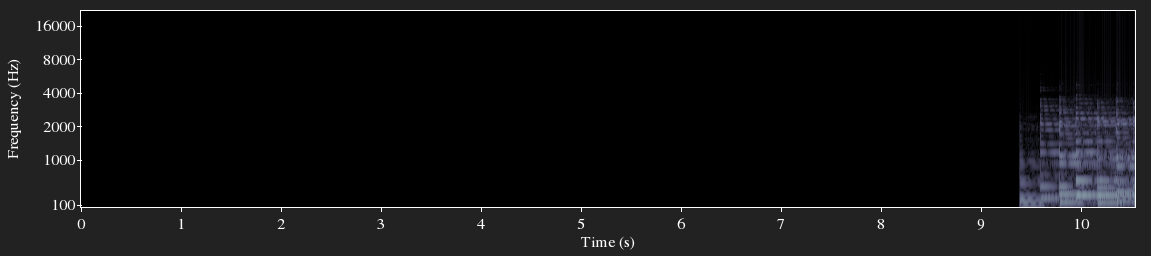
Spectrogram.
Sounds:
Music

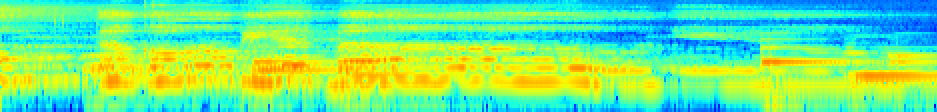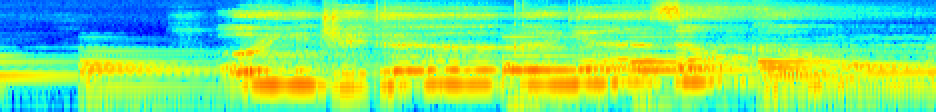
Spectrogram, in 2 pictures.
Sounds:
Music, Lullaby

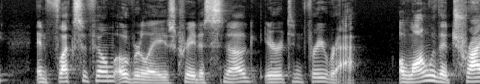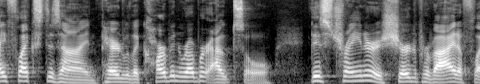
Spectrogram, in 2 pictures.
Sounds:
Speech

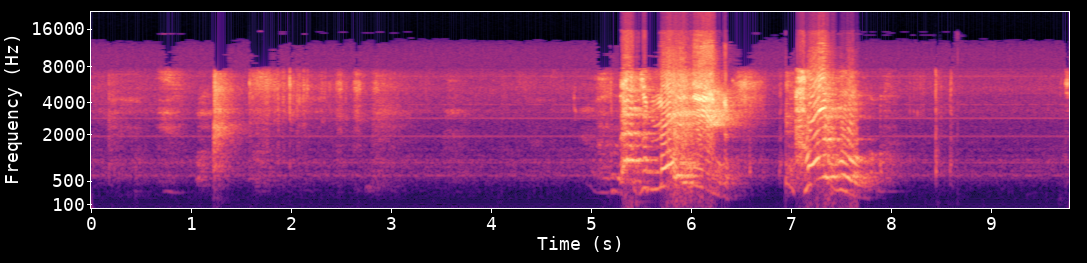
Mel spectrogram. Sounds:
Speech, inside a small room

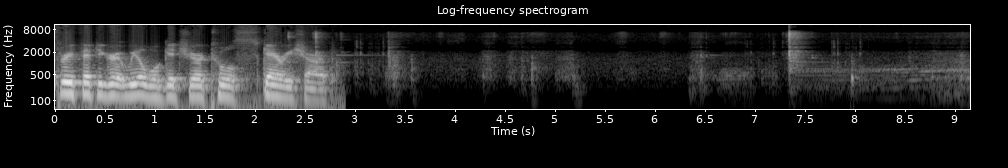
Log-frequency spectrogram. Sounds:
Tools, Speech

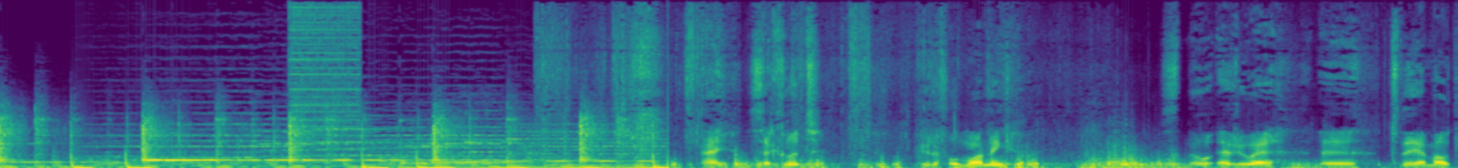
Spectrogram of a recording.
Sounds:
Music, Speech

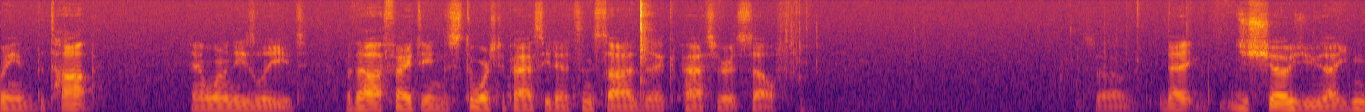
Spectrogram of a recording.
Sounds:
Speech

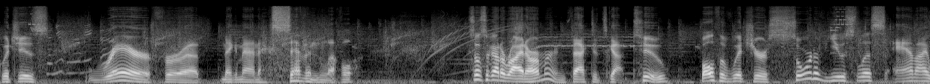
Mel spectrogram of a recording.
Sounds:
Speech, Music

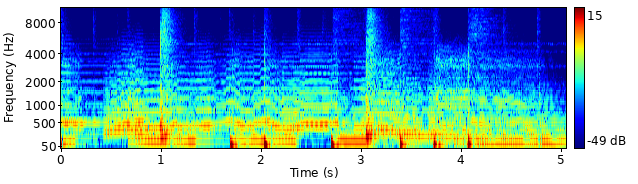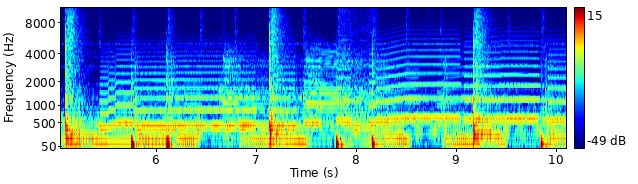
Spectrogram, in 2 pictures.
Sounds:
Music

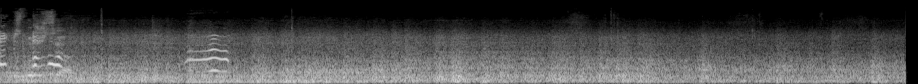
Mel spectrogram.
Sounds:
Speech

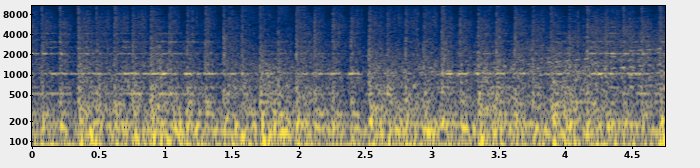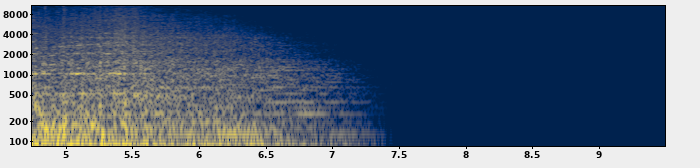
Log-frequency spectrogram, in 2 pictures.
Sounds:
Music

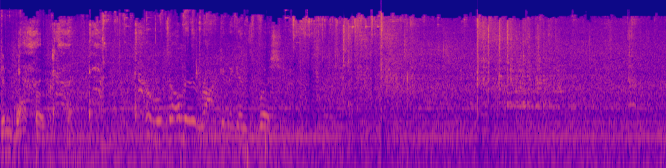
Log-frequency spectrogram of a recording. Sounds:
Speech

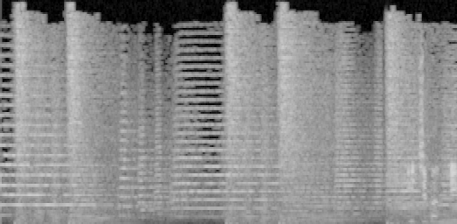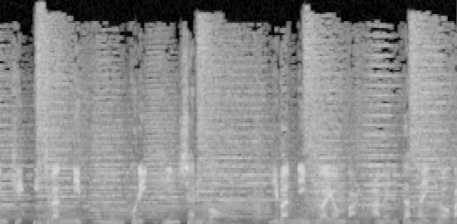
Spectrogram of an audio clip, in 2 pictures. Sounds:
Speech, Music

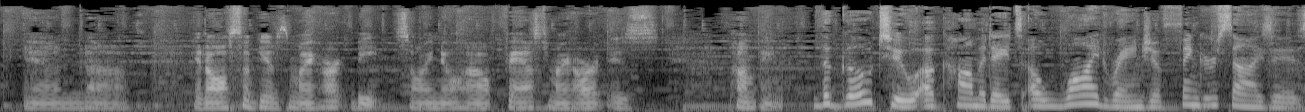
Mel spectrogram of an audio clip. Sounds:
Music, Speech

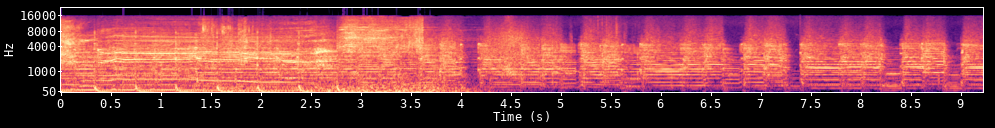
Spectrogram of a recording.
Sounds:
Electric guitar, Music

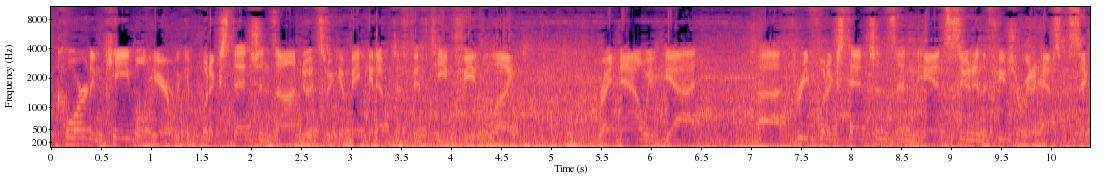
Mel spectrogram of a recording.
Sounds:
Speech

